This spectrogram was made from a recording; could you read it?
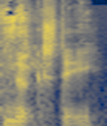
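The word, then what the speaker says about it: Nxde: Oh, Nude. Yes, thank you. How can I forget? That was on my list. – Come on, say it right. It's Nuxty. It's not Nude, it's Nuxty.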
